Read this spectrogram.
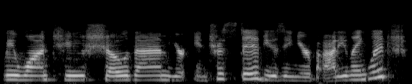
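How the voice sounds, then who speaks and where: Female trainer with a bright, clear voice and an easy conversational teaching manner, recorded dry. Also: mid-range voice, unhurried, no room sound, highs cut off. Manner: conversational, many fillers and "right?". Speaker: play therapy trainer. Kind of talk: online training lecture.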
